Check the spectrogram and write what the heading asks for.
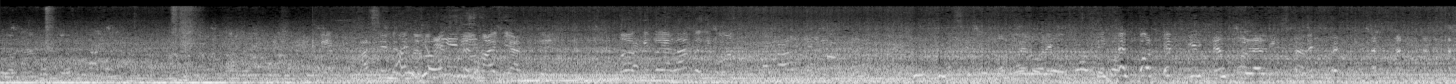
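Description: A motor vehicle's engine running steadily, with a deep low rumble strongest in the first couple of seconds. People talk over it.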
